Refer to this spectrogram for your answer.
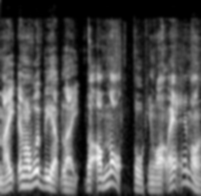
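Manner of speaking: loud, put-on Australian accent. Joking that a viewer thinks they are Australian: put-on Australian accent. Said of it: "if I talk like this".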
